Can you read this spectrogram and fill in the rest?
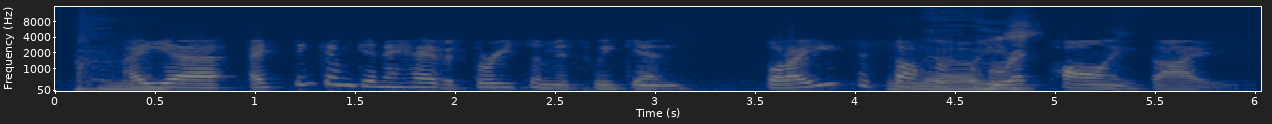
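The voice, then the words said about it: Poor fake Baltimore accent. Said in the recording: “your Baltimore accent sucks ... a fucking substandard Baltimore accent”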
